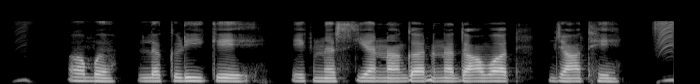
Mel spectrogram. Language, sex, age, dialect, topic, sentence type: Chhattisgarhi, male, 41-45, Western/Budati/Khatahi, agriculture, statement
